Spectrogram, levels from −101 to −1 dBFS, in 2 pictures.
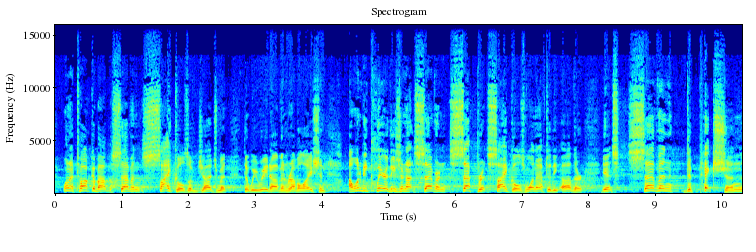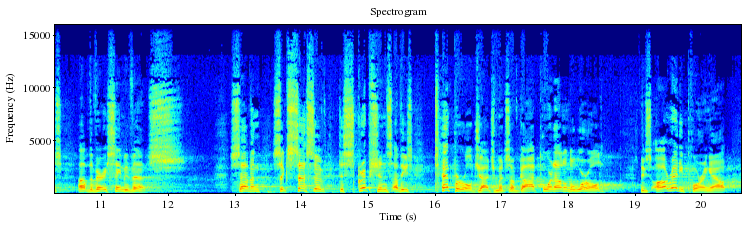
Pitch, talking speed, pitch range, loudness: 185 Hz, 165 wpm, 170-215 Hz, -27 LUFS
